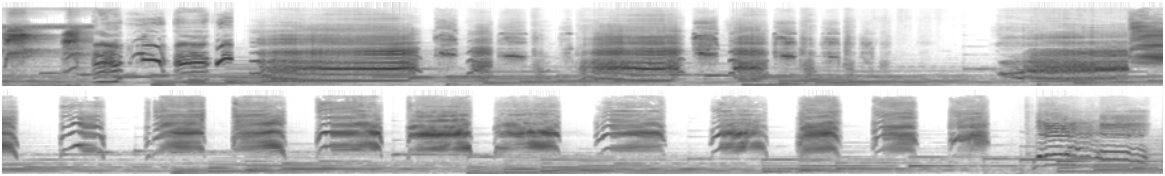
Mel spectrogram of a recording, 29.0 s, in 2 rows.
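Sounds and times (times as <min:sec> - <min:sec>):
harsh animal calls: 0:00.0 - 0:11.1, 0:12.4 - 0:22.8, 0:23.4 - 0:28.8
gentle background music: 0:00.0 - 0:29.0
goat bleating: 0:27.3 - 0:28.8.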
